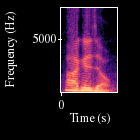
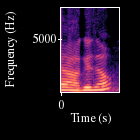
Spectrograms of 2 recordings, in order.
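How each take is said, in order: First: A touch of arrogant brush-off; clipped-off command to go away; haughty dismissal. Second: Light dismissive wave-off to a beggar; mild contemptuous brush-off; shooing a beggar. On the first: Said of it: "ایسے کہا کہ". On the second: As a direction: say آگے جاؤ as if shooing away a beggar. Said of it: "جس طرح سے ہم بھکاری کو کہتے ہیں". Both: Shown as a demonstration.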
